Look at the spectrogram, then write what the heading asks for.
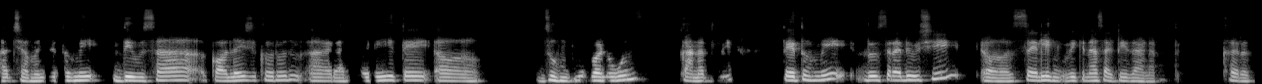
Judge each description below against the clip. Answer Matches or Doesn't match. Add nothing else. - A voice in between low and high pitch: Matches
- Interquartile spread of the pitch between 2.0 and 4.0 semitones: Matches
